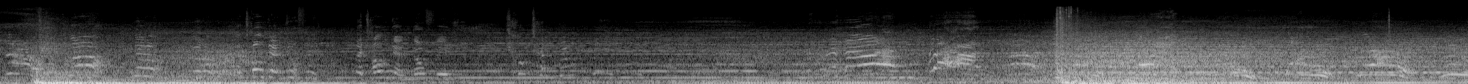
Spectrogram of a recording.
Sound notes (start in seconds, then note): 8.3 ominous music; 8.4 Crimms screaming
